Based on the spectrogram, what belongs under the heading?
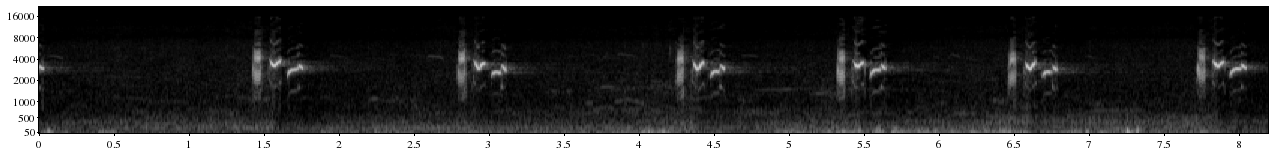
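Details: Calling at rivals, a sooty-headed bulbul gives six bright, bubbly three-note phrases about every second, each opening with a sharp chip then two falling liquid notes, with low rumbling noise behind.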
